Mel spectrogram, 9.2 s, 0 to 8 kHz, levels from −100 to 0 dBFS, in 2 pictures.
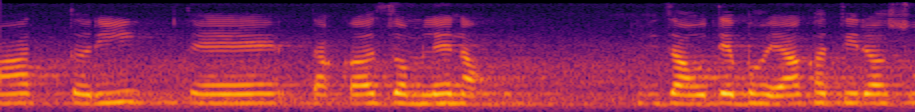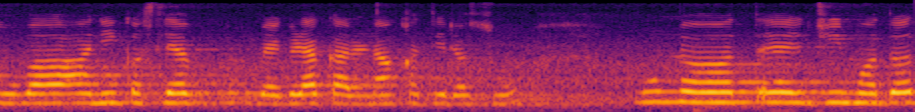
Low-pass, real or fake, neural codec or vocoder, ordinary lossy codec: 7.2 kHz; real; none; none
